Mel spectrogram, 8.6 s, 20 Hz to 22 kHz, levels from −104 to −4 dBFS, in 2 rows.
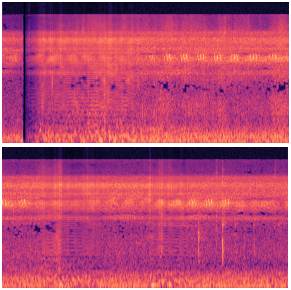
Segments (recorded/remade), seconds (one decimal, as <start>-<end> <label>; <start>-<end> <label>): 0.0-0.4 recorded; 0.4-2.0 remade; 2.0-4.9 recorded; 4.9-5.8 remade; 5.8-6.5 recorded; 6.5-7.1 remade; 7.1-8.6 recorded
